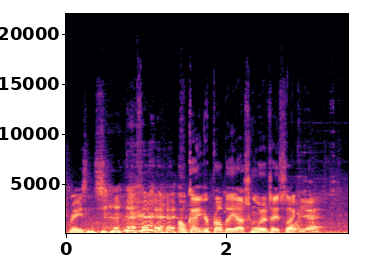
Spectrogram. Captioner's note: laughing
